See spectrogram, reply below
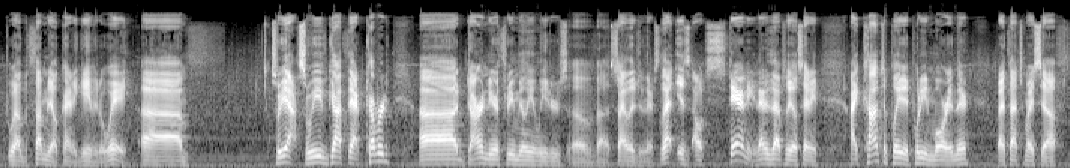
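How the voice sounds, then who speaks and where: A man's voice: fairly low pitch, a bit bright. A man casually narrating his farming game as a let's play host, folksy and chatty with mild exclamations, a little stuffed up in the nose. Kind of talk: casual gameplay commentary.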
